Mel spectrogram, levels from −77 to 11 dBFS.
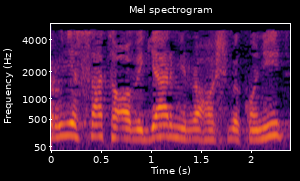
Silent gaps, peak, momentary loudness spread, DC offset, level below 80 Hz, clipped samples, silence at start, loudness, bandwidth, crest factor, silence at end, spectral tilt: none; -4 dBFS; 5 LU; under 0.1%; -58 dBFS; under 0.1%; 0 s; -20 LUFS; 5 kHz; 16 dB; 0 s; -7 dB/octave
